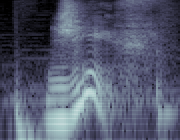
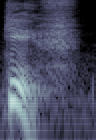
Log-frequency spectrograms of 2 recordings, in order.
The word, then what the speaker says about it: GIF: why on earth is the gif image format pronounced jif and not gif it's crazy i tell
